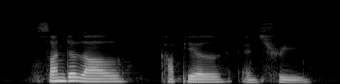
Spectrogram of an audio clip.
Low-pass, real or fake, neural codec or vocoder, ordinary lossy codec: 7.2 kHz; fake; autoencoder, 48 kHz, 128 numbers a frame, DAC-VAE, trained on Japanese speech; AAC, 48 kbps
